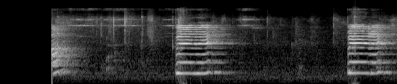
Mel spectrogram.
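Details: Dog howling along to the Selena song Bidi Bidi Bom Bom indoors, giving short, high, steady wailing notes with bright overtones in two separate bursts after a brief silence.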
